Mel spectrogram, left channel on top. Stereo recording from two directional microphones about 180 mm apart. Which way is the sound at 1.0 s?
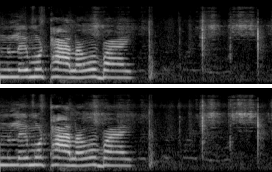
70° left (ahead or behind).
